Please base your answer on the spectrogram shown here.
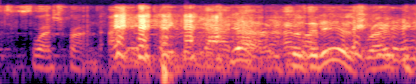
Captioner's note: laughs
